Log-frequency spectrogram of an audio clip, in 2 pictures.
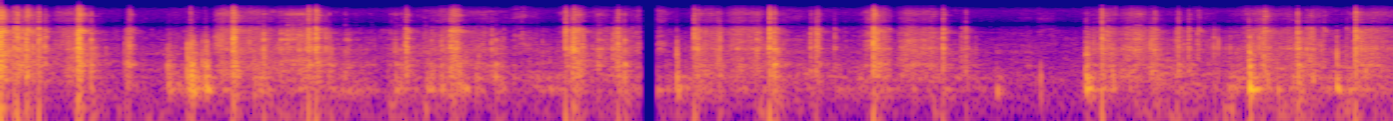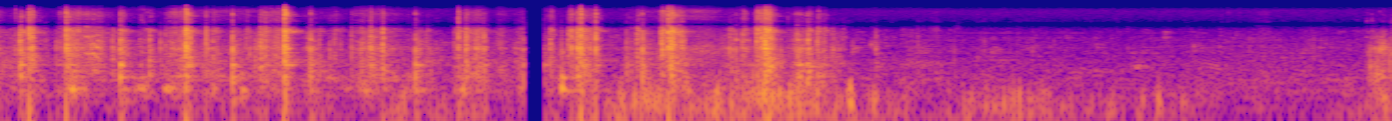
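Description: Push-cable sewer inspection camera being fed down a drain line: a rapid, irregular clatter of clicks and knocks as the cable and camera head are pushed along. It dies down about two seconds before the end as the pushing stops.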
